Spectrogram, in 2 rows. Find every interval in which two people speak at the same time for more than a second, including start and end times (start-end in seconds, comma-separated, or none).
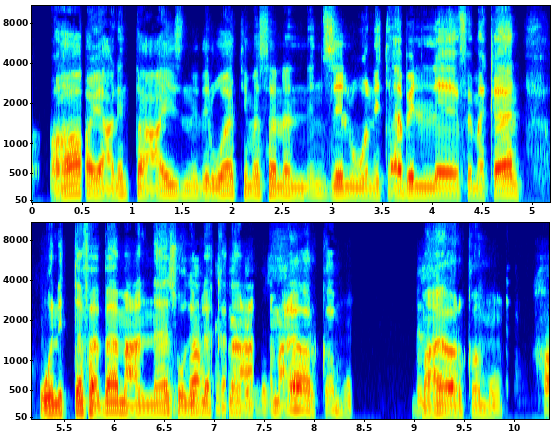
6.5-8.0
